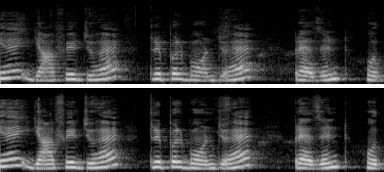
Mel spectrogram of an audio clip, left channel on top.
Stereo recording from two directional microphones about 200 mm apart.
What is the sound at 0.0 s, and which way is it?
Speech, 40° right (ahead or behind).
